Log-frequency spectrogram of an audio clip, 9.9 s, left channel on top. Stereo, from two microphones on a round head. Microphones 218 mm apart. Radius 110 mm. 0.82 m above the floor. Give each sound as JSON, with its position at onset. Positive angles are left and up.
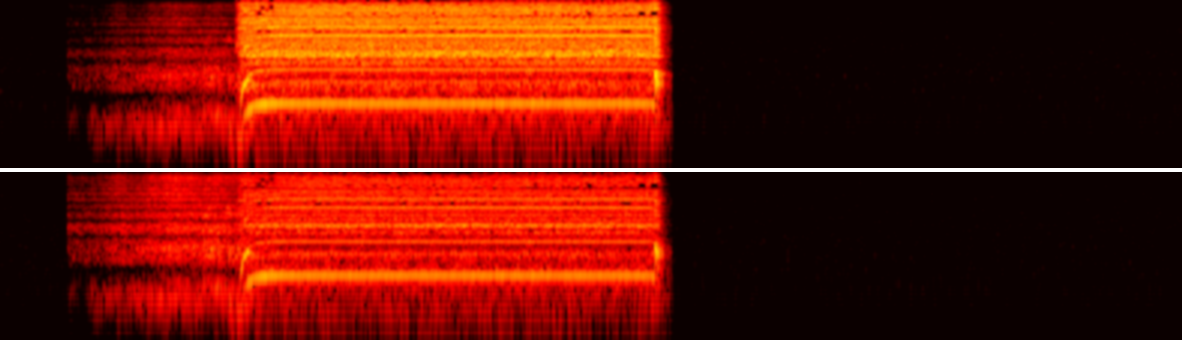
{"t": 0.6, "sound": "a whoosh", "side_deg": -55}
{"t": 2.0, "sound": "a drill", "side_deg": 55}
